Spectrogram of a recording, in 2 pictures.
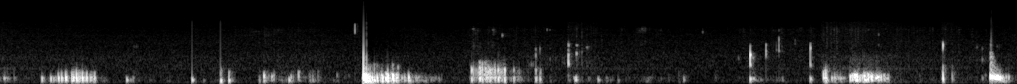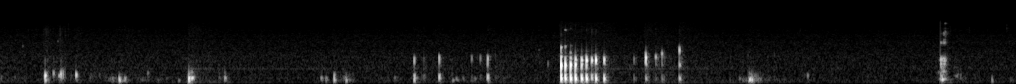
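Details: Pet rabbit recently discharged from hospital, stomach growl: soft, scattered gurgles and squelches with quiet gaps; ordinary borborygmi.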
